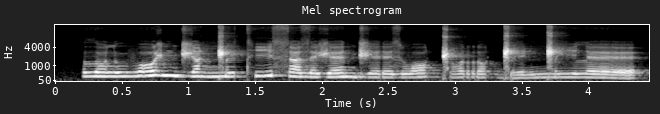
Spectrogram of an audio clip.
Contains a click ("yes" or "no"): yes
